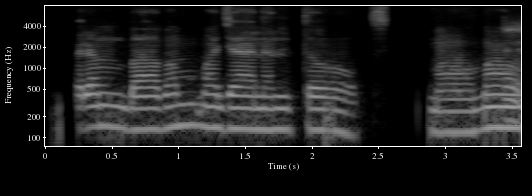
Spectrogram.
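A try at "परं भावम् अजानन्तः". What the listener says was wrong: ಅಲ್ಲಿ ಮಜಾನಂತೋ ಅಂತ ಹೇಳಬೇಡಿ ಪರಂಭಾವಂ ಮತ್ತೆ ಗ್ಯಾಪ್ ಕೊಟ್ಟು ಅಜಾನಂತೋ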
